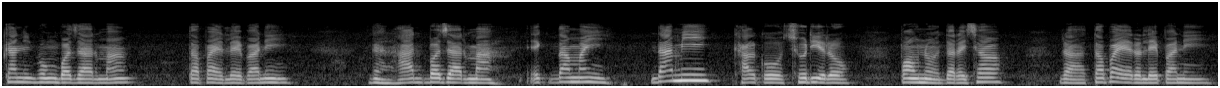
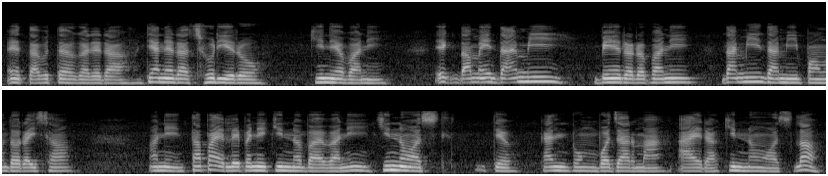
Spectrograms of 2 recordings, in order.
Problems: background sounds at intervals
